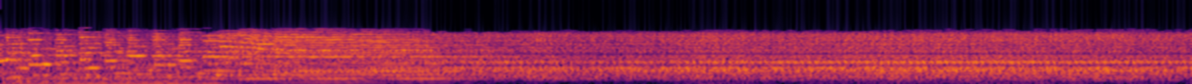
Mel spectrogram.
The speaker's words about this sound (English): We're going for a fast car ride.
